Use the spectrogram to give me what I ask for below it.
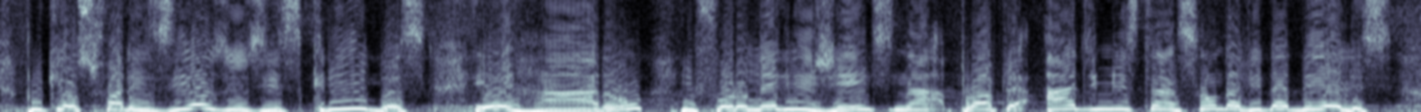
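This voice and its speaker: Through noticeable background noise and audible room echo, a voice in a São Paulo interior accent talks at a fairly slow pace with lively intonation, very even loudness and hardly any pauses. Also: man, extremely high pitch for a man. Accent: caipira (interior São Paulo). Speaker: pastor. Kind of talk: sermon.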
